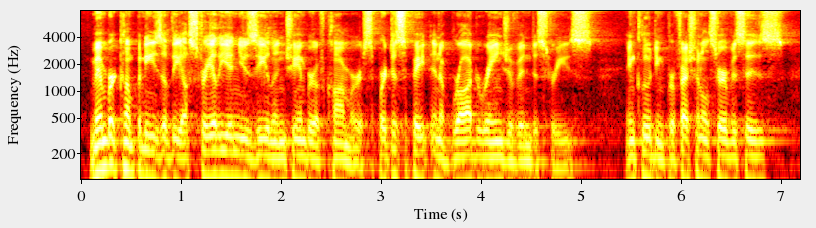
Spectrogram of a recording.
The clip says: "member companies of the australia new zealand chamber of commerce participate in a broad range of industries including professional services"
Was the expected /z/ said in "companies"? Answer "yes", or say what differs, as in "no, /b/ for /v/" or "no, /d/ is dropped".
yes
